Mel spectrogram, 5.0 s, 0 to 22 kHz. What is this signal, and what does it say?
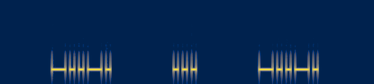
Morse code, heard as a keyed tone, about 20 wpm, 700 Hz. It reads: / S /
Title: 178 Lesson 29e - Slash - Three Characters 20wpm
